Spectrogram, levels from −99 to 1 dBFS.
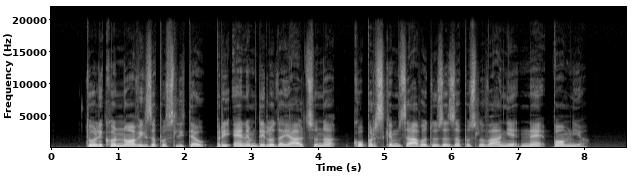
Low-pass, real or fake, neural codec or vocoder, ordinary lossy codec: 19.8 kHz; real; none; none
